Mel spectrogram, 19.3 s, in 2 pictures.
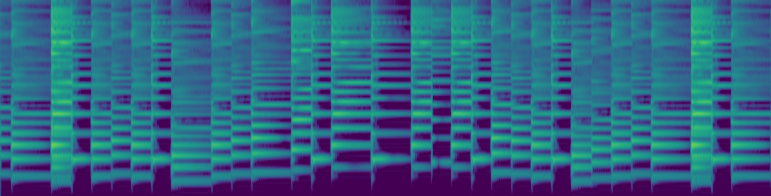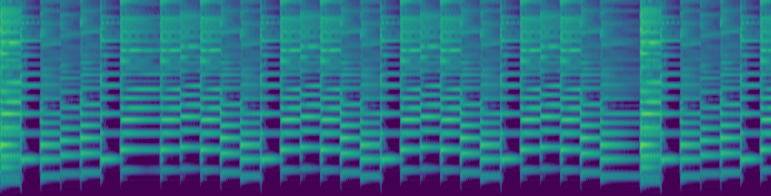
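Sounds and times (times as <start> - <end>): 
banjo tune: 0.0 - 19.2.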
